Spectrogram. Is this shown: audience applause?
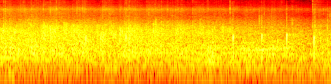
yes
